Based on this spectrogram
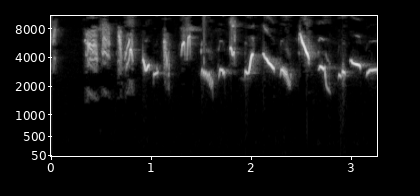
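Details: A quick, busy stream of high bird chirps, with short slurred notes dipping and rising in pitch and following one another almost without pause.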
